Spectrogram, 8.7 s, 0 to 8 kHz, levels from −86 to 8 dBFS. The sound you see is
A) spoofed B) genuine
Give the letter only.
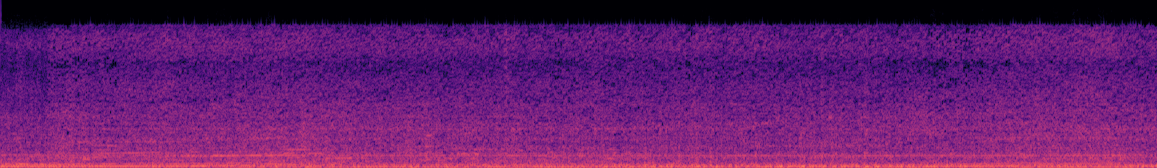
A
